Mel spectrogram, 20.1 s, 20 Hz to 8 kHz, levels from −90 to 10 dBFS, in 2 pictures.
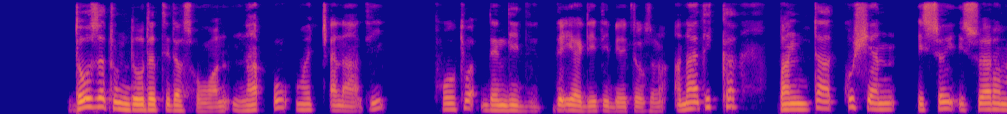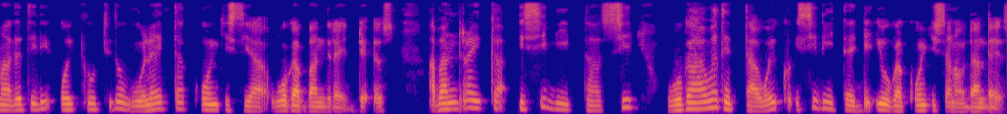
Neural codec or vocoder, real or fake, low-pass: codec, 16 kHz, 2 kbps, FreqCodec, larger model; fake; 7.2 kHz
